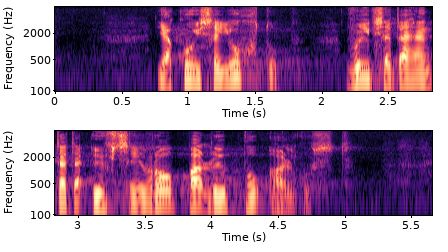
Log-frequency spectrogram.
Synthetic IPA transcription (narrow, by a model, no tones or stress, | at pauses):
jɑkujse̞ːjuht̪ub̥ | vɤjb̥se̞ːt̪æɦe̞nd̪̥ɑd̪̥ɑʔyht̪see̞wɾo̞ːpːɑlɯpːˑuʔɑlɡ̥ust̪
